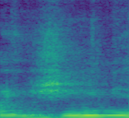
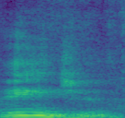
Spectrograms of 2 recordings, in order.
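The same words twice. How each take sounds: First: Engine said EN-zhee-nee, Portuguese-style; wrong engine. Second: Engine said EN-jen, English way; correct engine. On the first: Boy misreads his father's checklist, Portuguese-style. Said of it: "eu mandei um engine". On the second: Father corrects the boy, English pronunciation. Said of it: "Não, engine". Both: Retold or imitated.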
